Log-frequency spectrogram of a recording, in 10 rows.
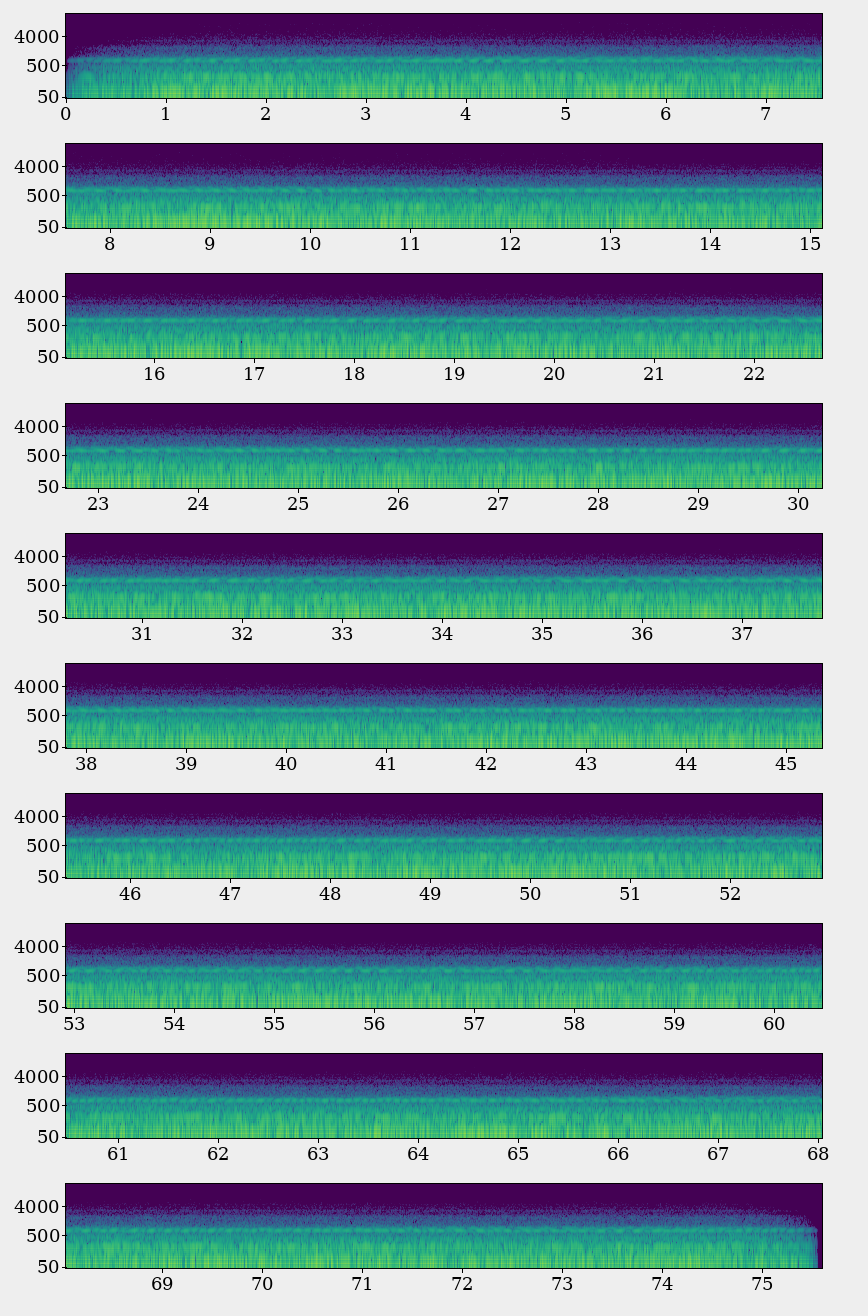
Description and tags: Noisy-Cooler mono
Field recording of a Cooler. Neumann KMi83 omni, Fostex FR2.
